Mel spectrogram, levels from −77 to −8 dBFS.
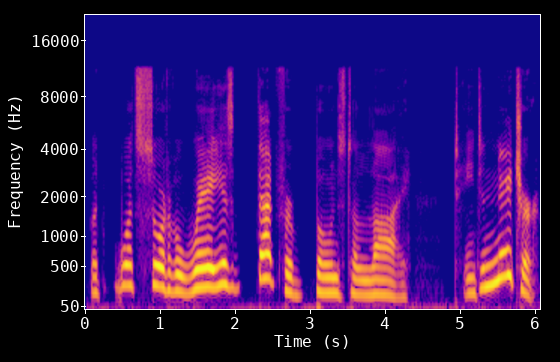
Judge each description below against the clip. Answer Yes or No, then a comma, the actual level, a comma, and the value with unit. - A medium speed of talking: Yes, average, 150 wpm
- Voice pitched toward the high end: Yes, high, 210 Hz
